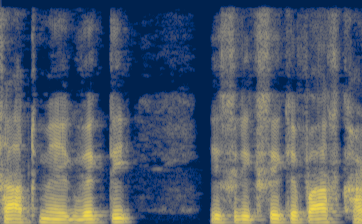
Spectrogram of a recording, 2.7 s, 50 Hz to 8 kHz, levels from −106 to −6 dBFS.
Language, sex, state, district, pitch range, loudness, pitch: Hindi, male, Uttar Pradesh, Gorakhpur, 120-125 Hz, -19 LUFS, 120 Hz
